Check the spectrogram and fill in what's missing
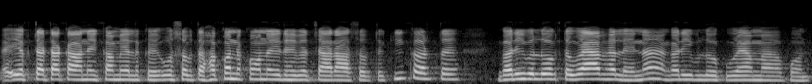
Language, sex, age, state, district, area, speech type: Maithili, female, 30-45, Bihar, Saharsa, rural, spontaneous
